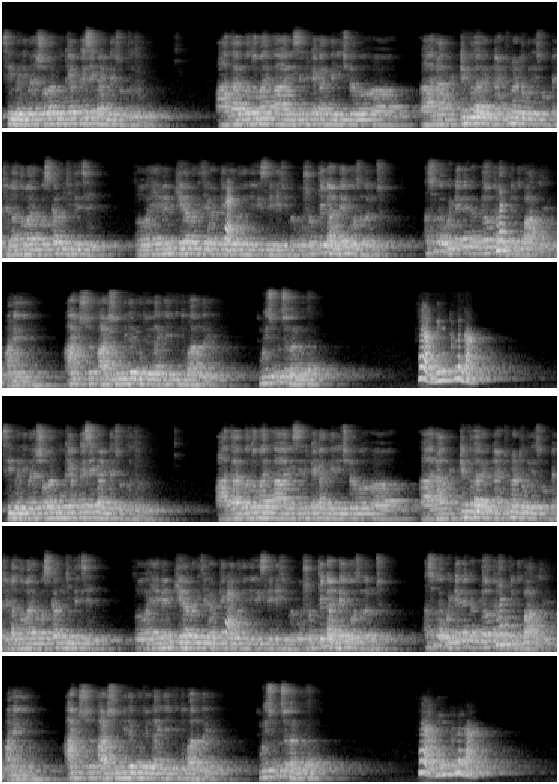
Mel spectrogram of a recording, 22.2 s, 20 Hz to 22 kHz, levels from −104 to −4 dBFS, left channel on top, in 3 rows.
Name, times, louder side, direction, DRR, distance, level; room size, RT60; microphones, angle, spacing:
voice 1, 0.0-2.0 2.8-5.3 5.6-8.7 9.2-12.5 13.0-15.2 15.6-17.7 18.2-19.0, left 1 dB, 40° right, -5 dB, 1.5 m, -31 dB
voice 2, 20.3-21.1, left 4 dB, 80° left, 6 dB, 0.4 m, -27 dB
4.0 x 2.1 x 3.1 m, 1.0 s
head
